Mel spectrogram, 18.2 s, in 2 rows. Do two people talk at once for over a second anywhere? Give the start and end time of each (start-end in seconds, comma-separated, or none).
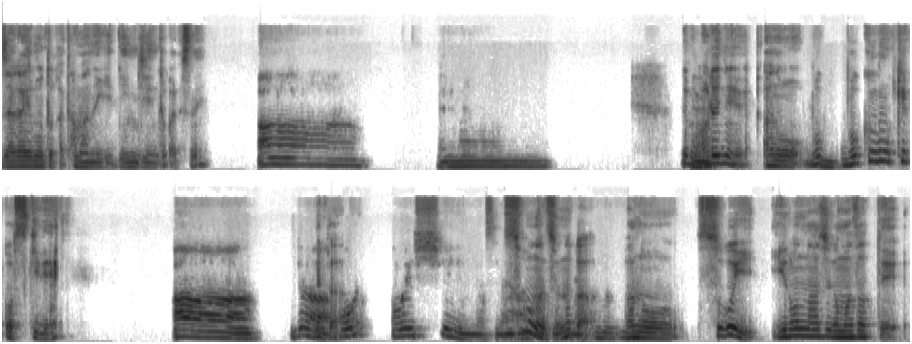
14.1-15.5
